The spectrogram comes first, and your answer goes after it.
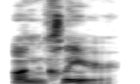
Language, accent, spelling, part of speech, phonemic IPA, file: English, US, unclear, adjective / verb, /ʌnˈklɪɚ/, En-us-unclear.ogg
- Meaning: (adjective) 1. Ambiguous; liable to more than one interpretation 2. Not clearly or explicitly defined 3. Not easy to see or read; indecipherable or unreadable 4. Not having a clear idea; uncertain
